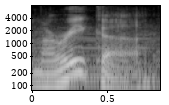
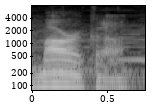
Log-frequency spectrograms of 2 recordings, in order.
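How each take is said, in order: First: The name has a marked stressed syllable. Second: The name is said with flat, even pitch. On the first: The speaker calls it wrong. "not Marika" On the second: The speaker calls it right. "the flatter Marika"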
